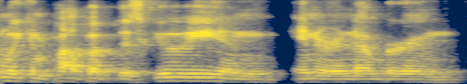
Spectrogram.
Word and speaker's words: GUI: so gui for graphical user interface is usually pronounced gui i think most people are familiar with that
